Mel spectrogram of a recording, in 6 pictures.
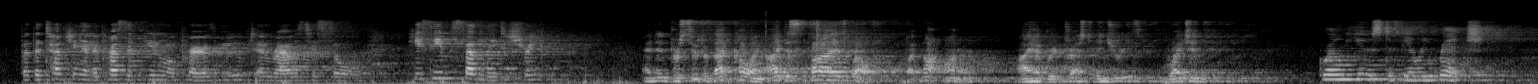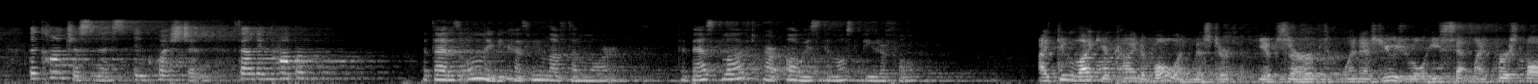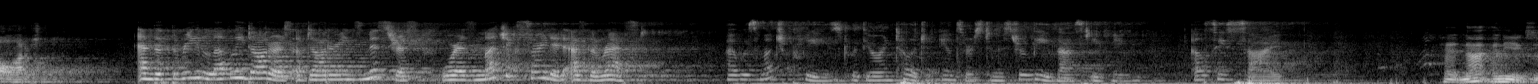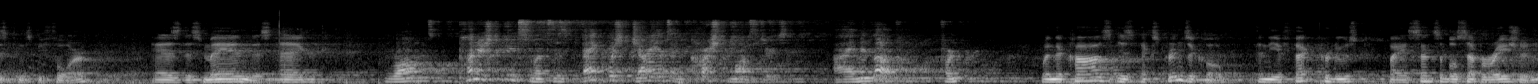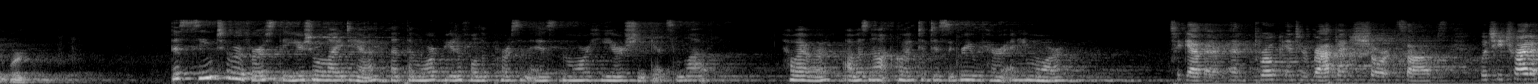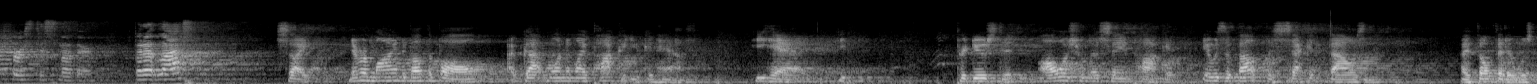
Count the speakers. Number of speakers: eight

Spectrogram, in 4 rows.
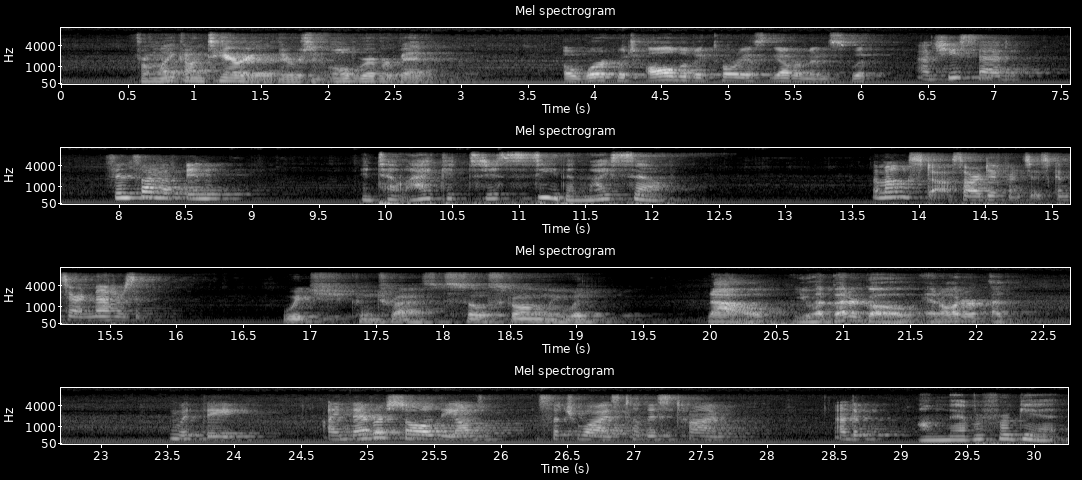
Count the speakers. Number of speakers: seven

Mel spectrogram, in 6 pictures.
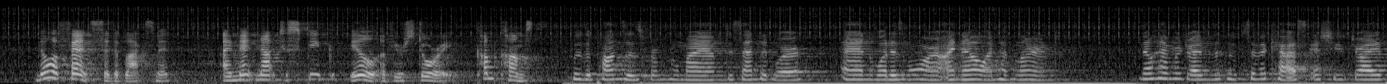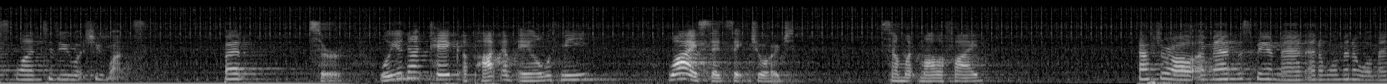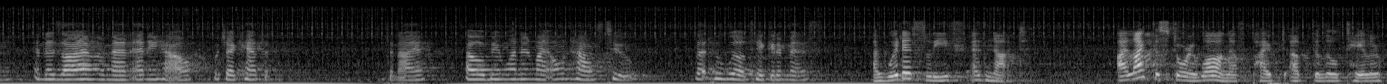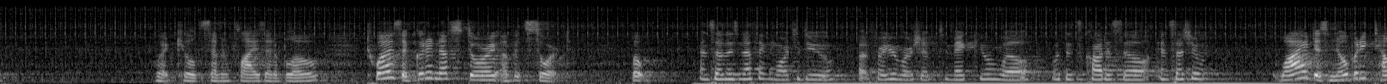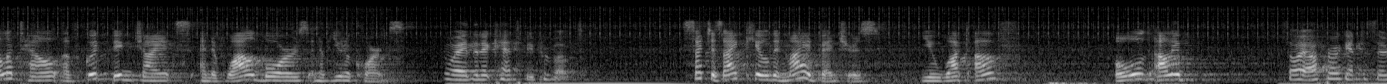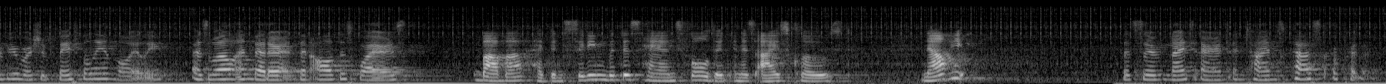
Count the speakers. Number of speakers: two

